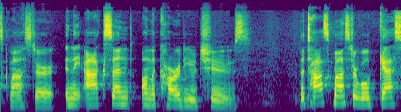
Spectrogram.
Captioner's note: none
